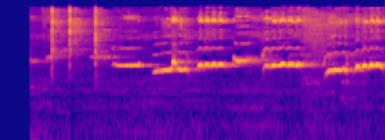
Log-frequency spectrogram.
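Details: White-rumped shama song played to prompt singing in the morning, midday and afternoon: clear whistled notes, several flat and slurred phrases around mid pitch, with a few sharp clicks early on.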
